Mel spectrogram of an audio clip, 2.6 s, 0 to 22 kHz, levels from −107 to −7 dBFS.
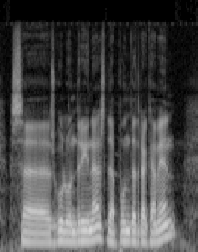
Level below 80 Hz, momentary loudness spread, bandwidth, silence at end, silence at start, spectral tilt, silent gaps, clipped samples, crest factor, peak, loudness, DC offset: -62 dBFS; 4 LU; 15.5 kHz; 0.3 s; 0.15 s; -6 dB/octave; none; under 0.1%; 14 dB; -18 dBFS; -32 LUFS; under 0.1%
